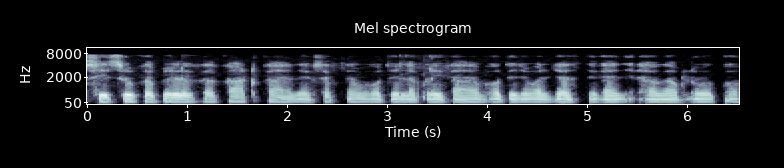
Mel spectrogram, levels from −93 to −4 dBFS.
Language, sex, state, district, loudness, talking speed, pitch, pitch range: Hindi, male, Bihar, Araria, -18 LUFS, 230 wpm, 100 Hz, 95-100 Hz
